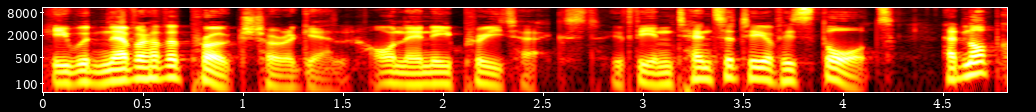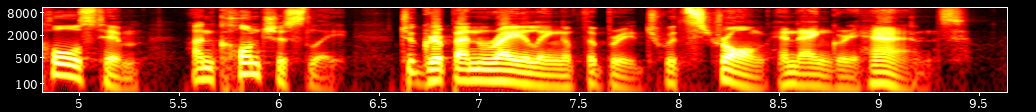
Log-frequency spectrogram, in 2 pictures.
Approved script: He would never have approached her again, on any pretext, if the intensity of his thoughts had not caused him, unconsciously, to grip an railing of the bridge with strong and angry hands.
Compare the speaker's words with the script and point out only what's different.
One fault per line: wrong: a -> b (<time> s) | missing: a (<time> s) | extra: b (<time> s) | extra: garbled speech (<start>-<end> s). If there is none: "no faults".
no faults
